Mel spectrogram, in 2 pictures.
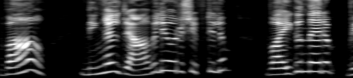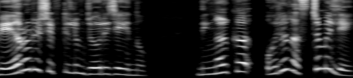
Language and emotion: Malayalam, surprised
